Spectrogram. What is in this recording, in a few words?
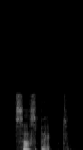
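"suspect", British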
